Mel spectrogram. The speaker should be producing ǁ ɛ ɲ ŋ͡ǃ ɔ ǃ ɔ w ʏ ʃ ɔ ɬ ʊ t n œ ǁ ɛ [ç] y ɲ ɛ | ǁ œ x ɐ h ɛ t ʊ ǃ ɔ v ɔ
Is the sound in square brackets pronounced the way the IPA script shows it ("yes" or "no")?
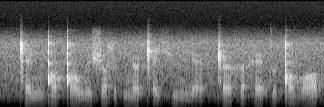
yes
